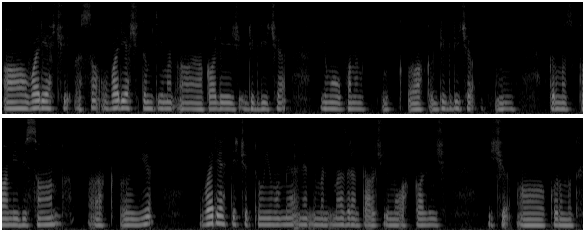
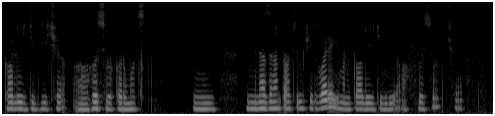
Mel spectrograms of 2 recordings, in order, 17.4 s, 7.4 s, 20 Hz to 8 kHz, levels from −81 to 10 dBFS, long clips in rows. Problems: none marked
